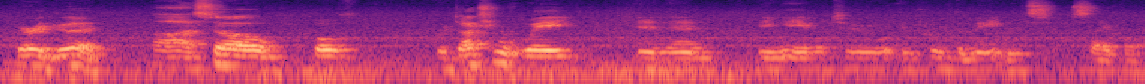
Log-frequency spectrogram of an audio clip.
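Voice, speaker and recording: Male interviewer, friendly and measured, mid-pitched, roomy distant sound. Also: flat delivery, dark tone, a little hiss or hum. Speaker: interviewer for a county development board. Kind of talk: recorded interview. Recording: echoey room, distant mic.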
